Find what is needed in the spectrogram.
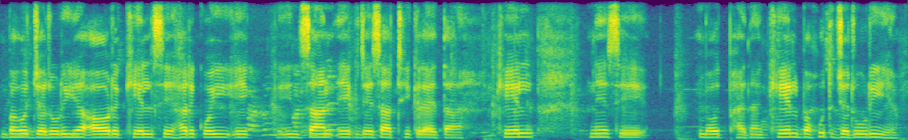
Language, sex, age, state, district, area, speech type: Urdu, female, 45-60, Bihar, Khagaria, rural, spontaneous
